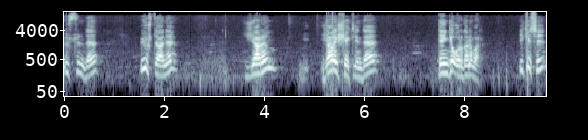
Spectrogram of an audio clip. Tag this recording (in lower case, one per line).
speech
